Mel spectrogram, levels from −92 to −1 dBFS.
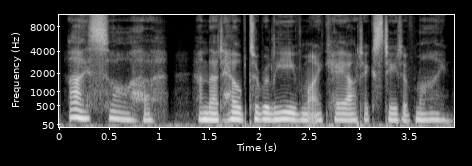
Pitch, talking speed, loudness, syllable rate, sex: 150 Hz, 195 wpm, -19 LUFS, 5.4 syllables/s, female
